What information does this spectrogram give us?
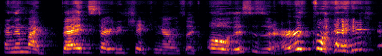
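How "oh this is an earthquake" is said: loud, drawn-out delighted exclamation breaking into laughter; gleeful retold outburst, loud and slow; giddy realization. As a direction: relive the thrill, laughing as it lands. Retells her delighted earthquake realization.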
